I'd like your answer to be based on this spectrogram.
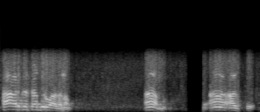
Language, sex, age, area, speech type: Sanskrit, male, 60+, urban, conversation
